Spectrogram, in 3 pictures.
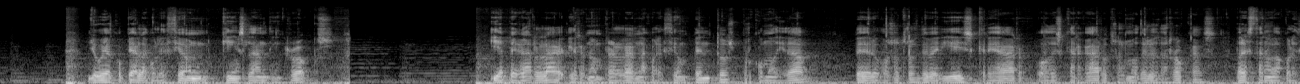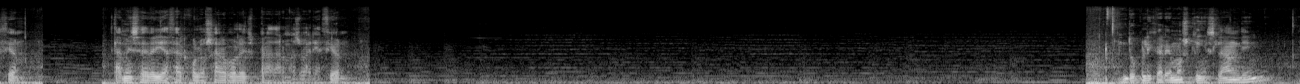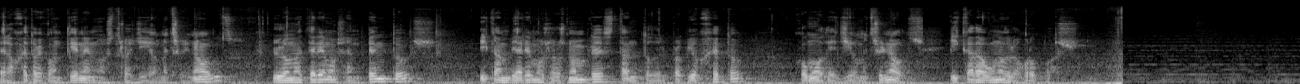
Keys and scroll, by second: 7.4 ctrl+v, 13.2-15.7 typing, 23.3 Delete, 25.6 shift+d, 25.8 Escape, 28.3-29.2 typing, 31.8 typing, 33.5 Return, 33.5 typing.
